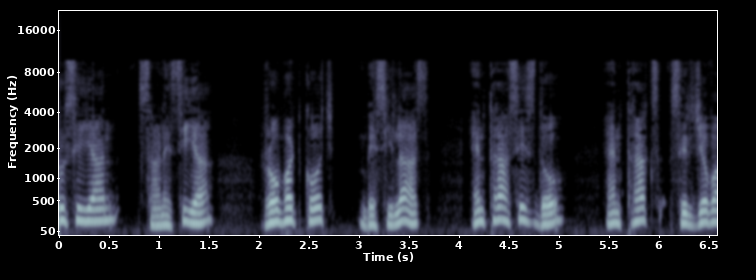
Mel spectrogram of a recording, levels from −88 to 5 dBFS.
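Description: Throughout, the speech sounds dull and smeared, fizzy on sibilants, with nothing above 9.7 kHz, likely from AAC compression at a bitrate near 32 kbps.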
